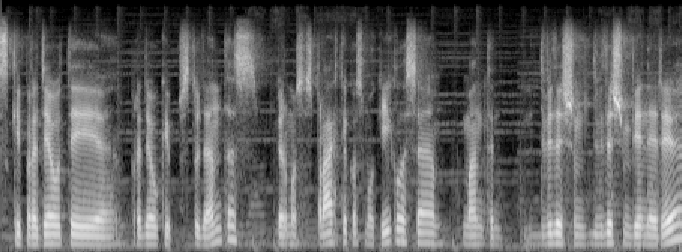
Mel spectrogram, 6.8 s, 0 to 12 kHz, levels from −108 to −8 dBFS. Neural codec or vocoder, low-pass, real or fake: none; 10.8 kHz; real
